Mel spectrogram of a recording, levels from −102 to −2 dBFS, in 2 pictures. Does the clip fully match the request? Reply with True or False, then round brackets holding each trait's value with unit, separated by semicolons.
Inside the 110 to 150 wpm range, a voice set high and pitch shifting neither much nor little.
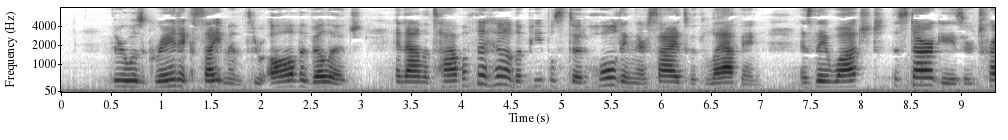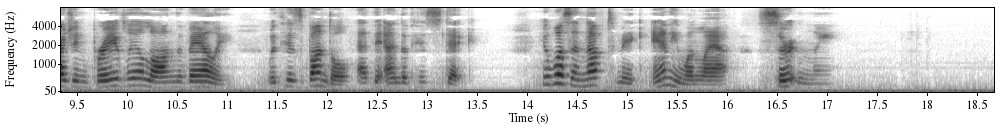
False (165 wpm; 195 Hz; 4.7 semitones)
